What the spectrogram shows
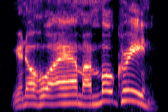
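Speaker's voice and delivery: put-on mob boss character voice. Talking about an actor known for the original Godfather, do your Moe Greene impression. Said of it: "That's my Mo Green impression".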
